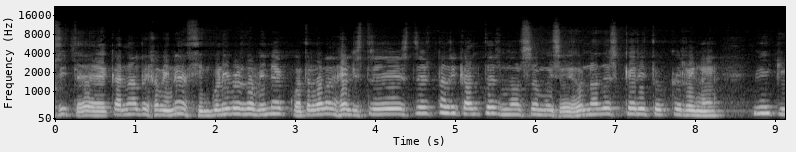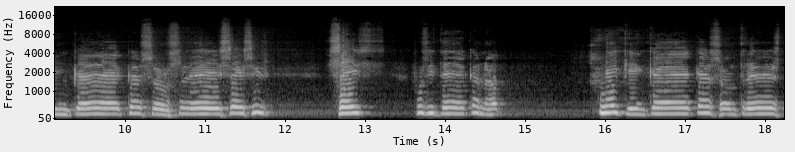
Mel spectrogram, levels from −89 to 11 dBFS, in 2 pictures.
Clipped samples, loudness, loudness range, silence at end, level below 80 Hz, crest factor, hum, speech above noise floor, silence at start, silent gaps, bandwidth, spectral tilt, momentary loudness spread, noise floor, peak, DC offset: under 0.1%; -19 LUFS; 2 LU; 0 s; -72 dBFS; 16 dB; none; 34 dB; 0 s; none; 11 kHz; -7 dB/octave; 6 LU; -52 dBFS; -2 dBFS; under 0.1%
